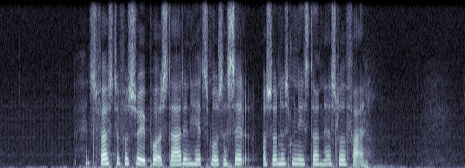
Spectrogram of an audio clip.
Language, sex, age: Danish, female, 32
